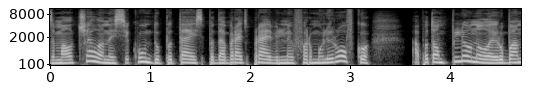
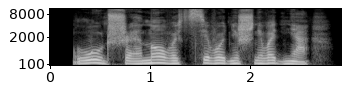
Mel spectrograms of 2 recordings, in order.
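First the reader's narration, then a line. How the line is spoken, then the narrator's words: Gruff mutter. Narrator (Russian): буркнул Сигизмунд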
